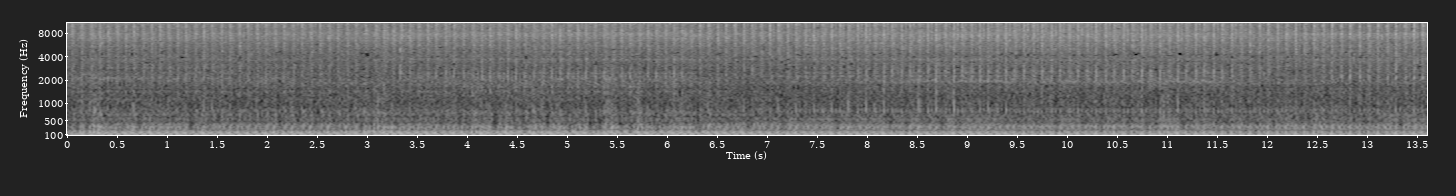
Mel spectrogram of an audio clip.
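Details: V-twin motorcycle warmed up after new SS540 cam and valve springs, lifters set to four full turns: lumpy idle with fast light tick over exhaust beat from front valve cover; lifter or valve train suspected, exhaust side front possibly louder.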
